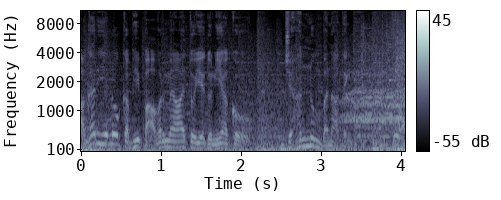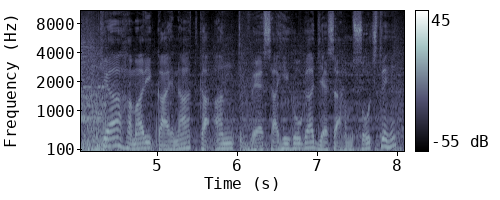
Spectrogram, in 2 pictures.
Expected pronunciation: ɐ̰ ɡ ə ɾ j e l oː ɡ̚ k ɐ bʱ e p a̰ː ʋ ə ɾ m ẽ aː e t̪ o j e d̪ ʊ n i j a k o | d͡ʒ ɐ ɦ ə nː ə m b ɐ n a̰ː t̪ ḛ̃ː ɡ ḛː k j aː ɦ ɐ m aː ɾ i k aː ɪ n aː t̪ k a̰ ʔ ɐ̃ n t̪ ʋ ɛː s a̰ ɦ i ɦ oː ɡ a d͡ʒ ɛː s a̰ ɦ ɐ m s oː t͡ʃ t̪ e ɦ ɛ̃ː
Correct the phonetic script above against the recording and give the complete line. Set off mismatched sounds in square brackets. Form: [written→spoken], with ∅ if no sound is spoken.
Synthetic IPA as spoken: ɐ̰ ɡ ə ɾ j e l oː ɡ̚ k ɐ bʱ [e→i] p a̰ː ʋ ə ɾ m ẽ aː e t̪ o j e d̪ ʊ n i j a k o | d͡ʒ ɐ ɦ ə nː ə m b ɐ n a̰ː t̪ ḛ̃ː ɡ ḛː k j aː ɦ ɐ m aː ɾ i k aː ɪ n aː t̪ k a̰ ʔ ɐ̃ n t̪ ʋ ɛː s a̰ ɦ i ɦ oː ɡ a d͡ʒ ɛː s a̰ ɦ ɐ m s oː t͡ʃ t̪ e ɦ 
